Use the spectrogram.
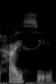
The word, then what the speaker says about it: HiC: And this material is provided by Tarot, by High C, spelled HHIC, but pronounced High C.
